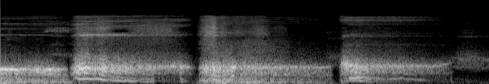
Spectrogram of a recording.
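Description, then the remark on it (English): A person imitates heavy, mechanical, Darth Vader-like respirator breathing: three long, loud, hissing breaths in a steady rhythm, each rasping in and out with a low wheezing rumble, and no speech. “It's like when you get the heavy breathing.”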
